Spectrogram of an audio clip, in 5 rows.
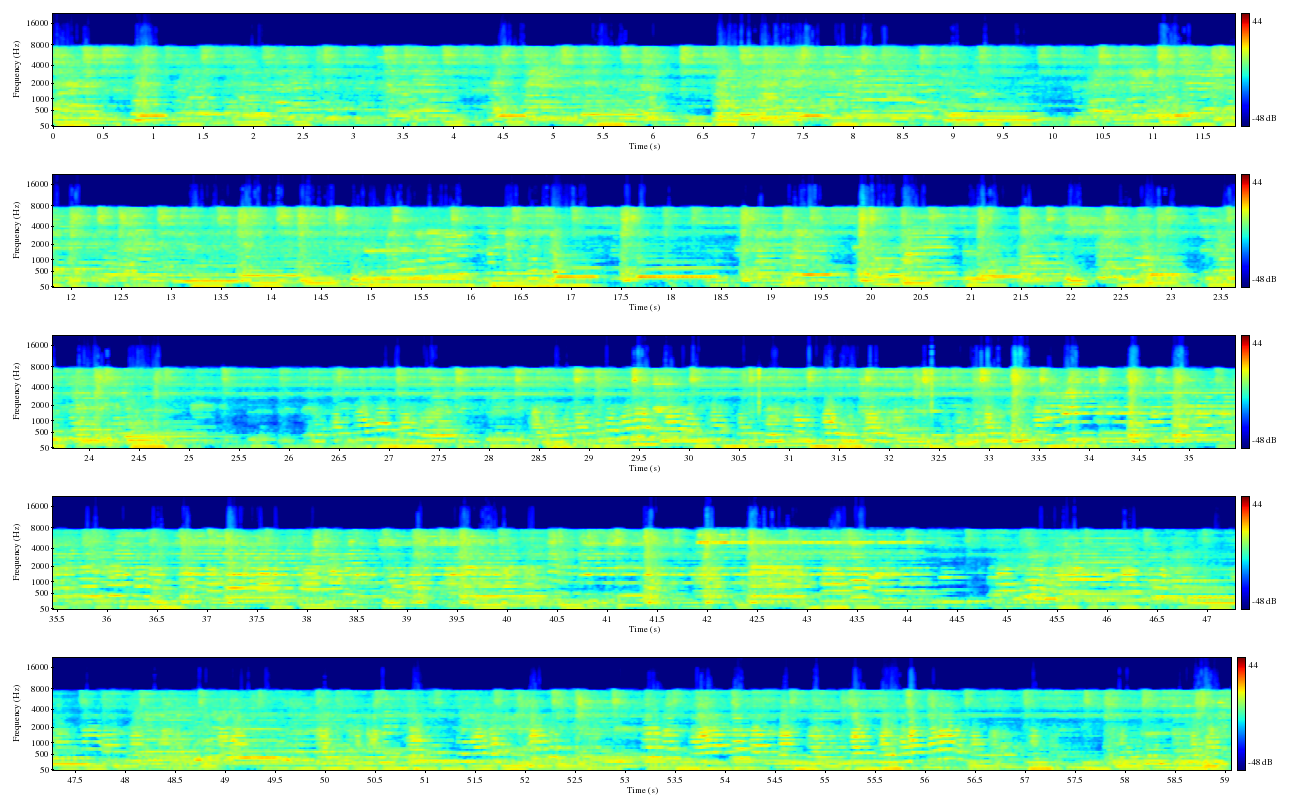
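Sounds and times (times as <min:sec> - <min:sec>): saxophone: 0:00.0 - 0:30.8, 0:31.7 - 0:59.0
jazz big band playing: 0:00.0 - 0:59.0.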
